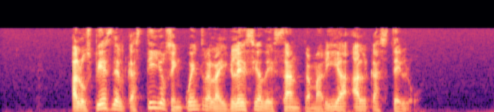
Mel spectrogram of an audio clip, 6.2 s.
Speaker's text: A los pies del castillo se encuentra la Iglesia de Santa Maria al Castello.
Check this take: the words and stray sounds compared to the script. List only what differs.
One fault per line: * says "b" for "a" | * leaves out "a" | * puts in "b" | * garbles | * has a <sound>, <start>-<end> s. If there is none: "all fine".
all fine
